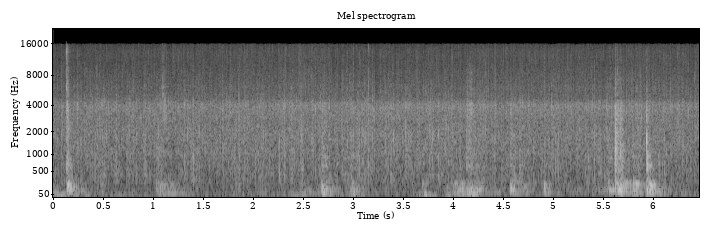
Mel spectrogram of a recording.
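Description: Items clunk and knock softly at the back of a pickup truck outdoors.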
